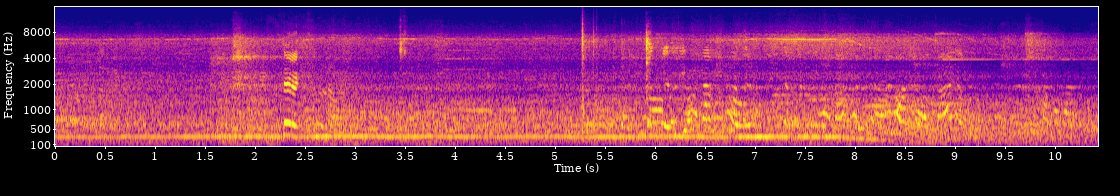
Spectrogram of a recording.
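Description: A steady mechanical hum that drops in pitch and fades out about eight seconds in, over background chatter. A few light clicks and taps come through now and then.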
